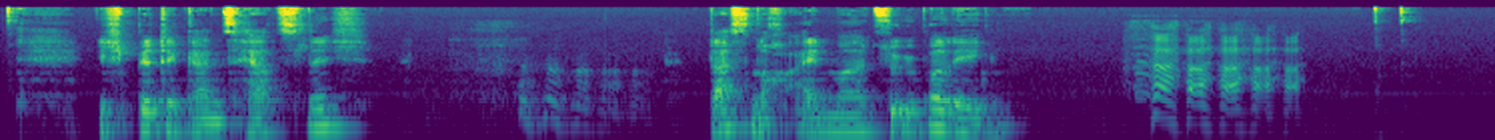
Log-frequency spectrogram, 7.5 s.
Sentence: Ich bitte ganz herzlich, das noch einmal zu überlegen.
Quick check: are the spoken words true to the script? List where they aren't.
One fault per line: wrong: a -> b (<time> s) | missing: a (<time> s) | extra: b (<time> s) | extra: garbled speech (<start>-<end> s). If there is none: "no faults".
no faults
